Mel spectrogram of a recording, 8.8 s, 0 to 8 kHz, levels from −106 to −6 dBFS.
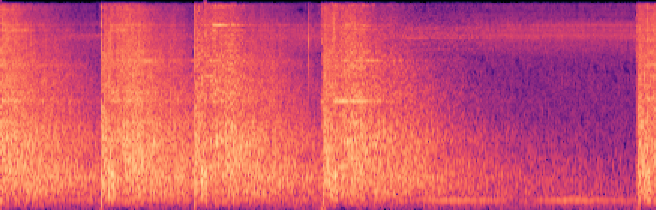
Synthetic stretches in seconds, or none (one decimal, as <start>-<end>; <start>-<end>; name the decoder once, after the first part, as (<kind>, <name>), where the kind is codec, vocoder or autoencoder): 0.0-2.5 (vocoder, Vocos); 3.3-4.4; 6.4-8.8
